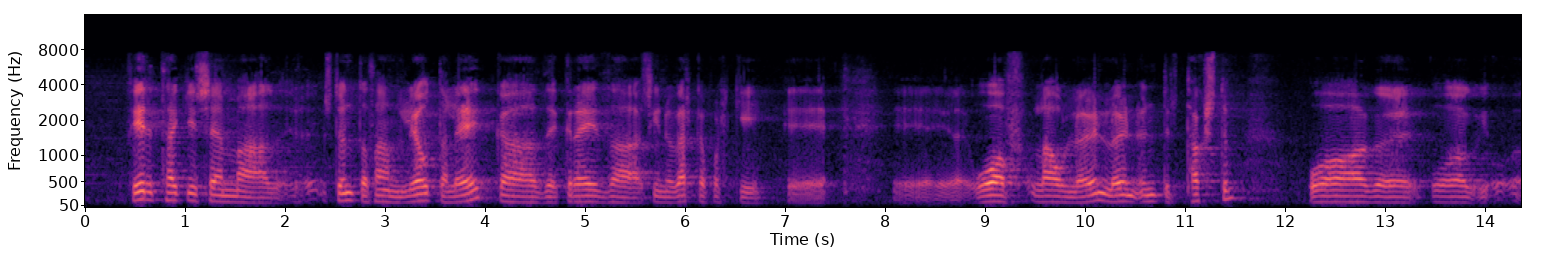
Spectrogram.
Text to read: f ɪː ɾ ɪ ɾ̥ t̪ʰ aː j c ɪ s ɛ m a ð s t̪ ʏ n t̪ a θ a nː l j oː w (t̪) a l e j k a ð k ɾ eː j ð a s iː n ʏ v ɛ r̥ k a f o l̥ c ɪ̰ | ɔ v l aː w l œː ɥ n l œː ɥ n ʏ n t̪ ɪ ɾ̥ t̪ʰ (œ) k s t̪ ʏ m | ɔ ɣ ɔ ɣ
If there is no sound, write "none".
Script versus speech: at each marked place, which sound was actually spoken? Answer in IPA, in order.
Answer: t̪, œ

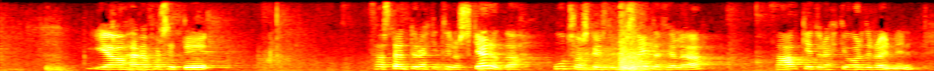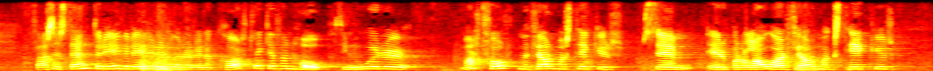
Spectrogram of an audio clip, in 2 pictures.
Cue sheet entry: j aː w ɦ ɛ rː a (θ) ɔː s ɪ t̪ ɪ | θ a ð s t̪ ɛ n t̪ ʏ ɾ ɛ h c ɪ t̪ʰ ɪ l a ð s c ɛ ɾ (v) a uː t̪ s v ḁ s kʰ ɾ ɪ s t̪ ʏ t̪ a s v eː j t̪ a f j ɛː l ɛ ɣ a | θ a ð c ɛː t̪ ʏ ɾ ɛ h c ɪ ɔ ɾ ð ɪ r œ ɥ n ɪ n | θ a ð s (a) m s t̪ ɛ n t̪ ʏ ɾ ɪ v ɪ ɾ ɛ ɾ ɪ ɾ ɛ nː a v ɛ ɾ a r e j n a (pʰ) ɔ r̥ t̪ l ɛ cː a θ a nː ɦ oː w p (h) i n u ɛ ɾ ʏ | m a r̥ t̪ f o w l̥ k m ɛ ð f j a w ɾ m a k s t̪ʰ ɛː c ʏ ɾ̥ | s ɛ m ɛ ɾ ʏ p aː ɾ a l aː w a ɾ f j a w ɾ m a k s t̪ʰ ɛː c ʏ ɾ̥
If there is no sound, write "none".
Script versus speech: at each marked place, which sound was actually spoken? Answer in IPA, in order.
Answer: f, ð, ɛ, kʰ, θ

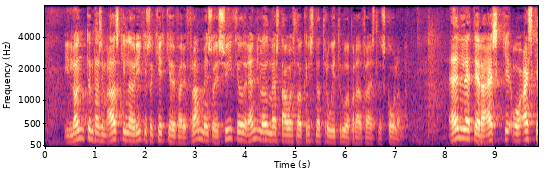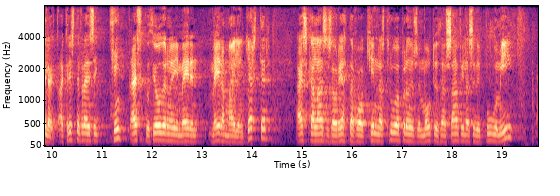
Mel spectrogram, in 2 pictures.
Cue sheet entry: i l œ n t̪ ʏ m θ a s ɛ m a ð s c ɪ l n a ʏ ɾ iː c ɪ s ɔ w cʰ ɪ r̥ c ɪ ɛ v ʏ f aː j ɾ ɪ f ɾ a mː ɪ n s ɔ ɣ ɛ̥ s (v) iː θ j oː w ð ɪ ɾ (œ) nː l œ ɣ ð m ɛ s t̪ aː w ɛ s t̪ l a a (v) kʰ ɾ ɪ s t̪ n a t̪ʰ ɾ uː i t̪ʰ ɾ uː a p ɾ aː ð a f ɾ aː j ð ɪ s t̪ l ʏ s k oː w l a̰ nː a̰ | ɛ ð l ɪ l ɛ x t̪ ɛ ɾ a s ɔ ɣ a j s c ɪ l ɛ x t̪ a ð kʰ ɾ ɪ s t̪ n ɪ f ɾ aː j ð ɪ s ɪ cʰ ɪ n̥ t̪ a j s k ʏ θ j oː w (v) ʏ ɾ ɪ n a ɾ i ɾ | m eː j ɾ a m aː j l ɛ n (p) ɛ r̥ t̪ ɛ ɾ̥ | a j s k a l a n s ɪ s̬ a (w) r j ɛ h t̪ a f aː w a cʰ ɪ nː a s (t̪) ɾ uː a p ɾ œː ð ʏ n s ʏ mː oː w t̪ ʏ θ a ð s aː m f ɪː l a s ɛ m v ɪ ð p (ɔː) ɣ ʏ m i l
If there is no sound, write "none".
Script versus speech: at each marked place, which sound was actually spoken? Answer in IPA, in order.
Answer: v, ɛ, w, ð, c, w, t̪ʰ, uː

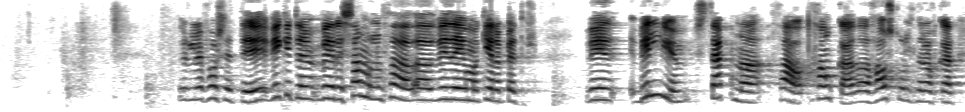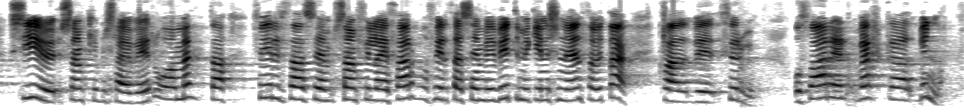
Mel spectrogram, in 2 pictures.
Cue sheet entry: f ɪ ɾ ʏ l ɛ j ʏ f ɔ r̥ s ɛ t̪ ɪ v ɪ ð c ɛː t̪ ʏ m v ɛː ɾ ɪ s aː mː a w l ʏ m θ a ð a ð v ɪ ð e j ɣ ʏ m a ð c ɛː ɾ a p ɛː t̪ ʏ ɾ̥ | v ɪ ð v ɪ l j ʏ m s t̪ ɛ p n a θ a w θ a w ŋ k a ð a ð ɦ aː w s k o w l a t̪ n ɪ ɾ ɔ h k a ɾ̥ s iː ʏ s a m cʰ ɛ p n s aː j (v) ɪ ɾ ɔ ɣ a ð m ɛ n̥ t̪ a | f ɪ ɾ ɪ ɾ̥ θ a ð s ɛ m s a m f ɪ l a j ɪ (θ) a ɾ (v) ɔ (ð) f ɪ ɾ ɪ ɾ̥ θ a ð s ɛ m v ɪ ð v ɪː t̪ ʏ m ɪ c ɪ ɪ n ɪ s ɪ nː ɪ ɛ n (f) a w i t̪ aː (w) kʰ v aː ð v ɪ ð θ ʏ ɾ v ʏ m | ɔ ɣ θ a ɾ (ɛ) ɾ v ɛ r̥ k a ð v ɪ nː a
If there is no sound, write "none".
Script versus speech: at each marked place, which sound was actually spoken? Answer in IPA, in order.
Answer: v, θ, v, ɣ, θ, ɣ, ɛ

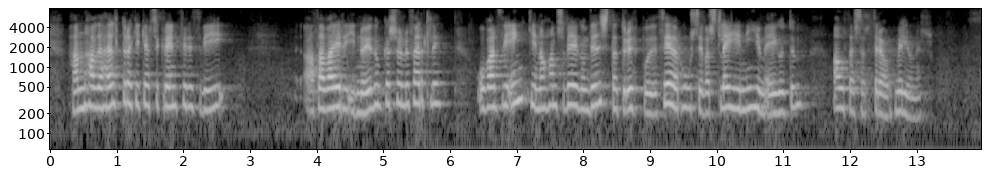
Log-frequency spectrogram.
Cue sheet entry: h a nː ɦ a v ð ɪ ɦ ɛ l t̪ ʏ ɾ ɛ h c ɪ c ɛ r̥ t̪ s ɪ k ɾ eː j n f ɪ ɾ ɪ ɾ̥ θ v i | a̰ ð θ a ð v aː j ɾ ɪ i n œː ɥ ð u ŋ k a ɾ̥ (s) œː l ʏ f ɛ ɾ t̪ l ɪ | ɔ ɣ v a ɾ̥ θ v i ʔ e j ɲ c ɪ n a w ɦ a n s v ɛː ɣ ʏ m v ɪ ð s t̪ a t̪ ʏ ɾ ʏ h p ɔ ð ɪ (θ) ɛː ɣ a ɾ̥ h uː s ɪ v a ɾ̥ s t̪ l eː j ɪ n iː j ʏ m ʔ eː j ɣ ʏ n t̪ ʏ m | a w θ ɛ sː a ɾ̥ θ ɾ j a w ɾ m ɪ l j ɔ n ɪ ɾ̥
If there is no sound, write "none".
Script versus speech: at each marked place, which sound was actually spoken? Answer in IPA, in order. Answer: s, θ

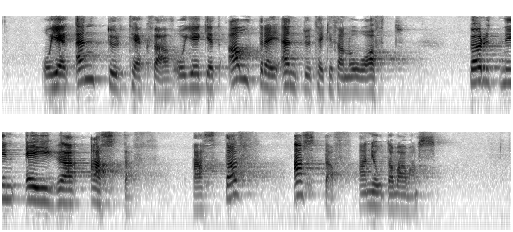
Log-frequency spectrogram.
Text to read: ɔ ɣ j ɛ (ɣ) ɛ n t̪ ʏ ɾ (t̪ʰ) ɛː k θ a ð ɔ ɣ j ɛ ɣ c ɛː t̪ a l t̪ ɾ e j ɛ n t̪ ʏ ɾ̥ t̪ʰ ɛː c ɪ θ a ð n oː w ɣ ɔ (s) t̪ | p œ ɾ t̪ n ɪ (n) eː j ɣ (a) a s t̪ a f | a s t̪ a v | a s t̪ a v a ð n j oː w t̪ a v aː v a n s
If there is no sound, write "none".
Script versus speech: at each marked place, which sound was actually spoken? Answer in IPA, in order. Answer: ɣ, t̪ʰ, f, n, a

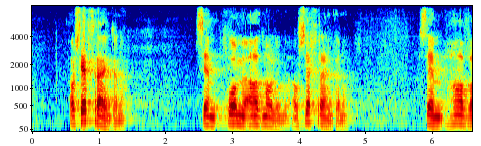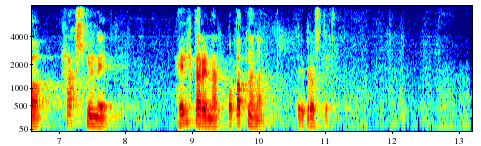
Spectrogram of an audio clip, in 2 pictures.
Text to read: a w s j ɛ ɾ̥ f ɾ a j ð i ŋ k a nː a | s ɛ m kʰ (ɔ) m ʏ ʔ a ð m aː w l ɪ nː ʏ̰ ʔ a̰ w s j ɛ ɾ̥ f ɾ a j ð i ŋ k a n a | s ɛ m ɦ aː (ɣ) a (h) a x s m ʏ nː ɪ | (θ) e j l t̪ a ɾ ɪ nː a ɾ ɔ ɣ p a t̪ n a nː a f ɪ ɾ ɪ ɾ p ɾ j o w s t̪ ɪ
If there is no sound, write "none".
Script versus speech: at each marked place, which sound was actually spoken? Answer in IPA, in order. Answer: ɔː, v, h, h

